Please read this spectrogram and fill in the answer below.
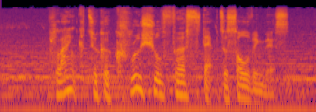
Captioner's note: voiceover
